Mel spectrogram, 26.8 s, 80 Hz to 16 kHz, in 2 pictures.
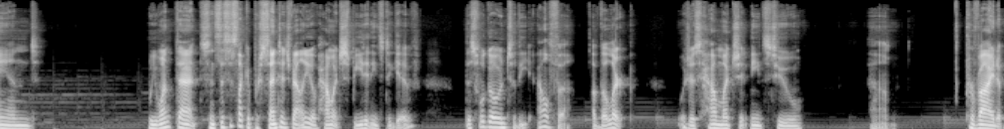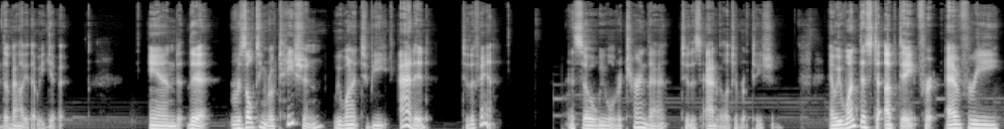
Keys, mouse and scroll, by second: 15.0-16.3 drag, 18.3-19.9 drag, 23.1-24.3 drag, 24.8 click, 25.7 click.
